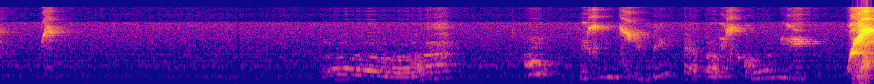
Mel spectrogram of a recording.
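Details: Talking parrot kept as a pet indoors: after near silence, a drawn-out wavering voice-like phrase, then several short chattering syllables, ending with a sudden loud high squawk.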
